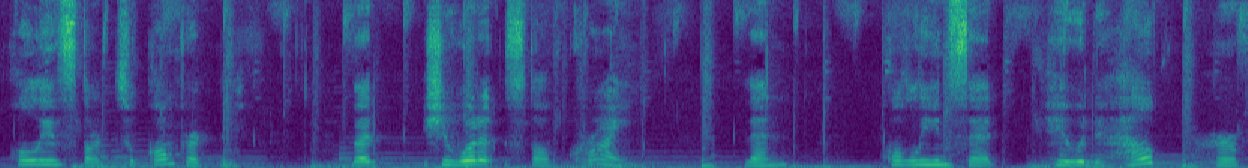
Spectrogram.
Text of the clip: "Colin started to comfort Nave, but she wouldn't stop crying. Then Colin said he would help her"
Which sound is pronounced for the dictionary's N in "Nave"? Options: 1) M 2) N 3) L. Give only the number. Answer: 3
